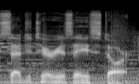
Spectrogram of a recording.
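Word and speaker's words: Sagittarius A*: Its name is Sagittarius A, pronounced Sagittarius A, star.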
